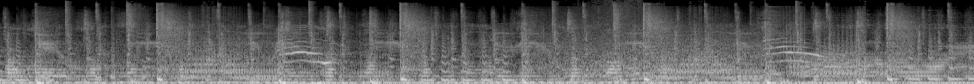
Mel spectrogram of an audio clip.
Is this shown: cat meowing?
yes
